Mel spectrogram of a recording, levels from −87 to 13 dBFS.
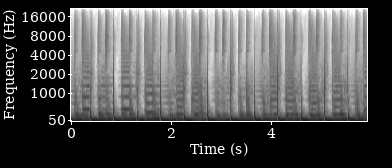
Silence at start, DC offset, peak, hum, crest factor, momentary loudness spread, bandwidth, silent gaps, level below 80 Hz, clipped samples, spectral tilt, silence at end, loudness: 0 s; under 0.1%; 0 dBFS; none; 6 dB; 1 LU; 19 kHz; none; -6 dBFS; under 0.1%; -5.5 dB/octave; 0 s; -9 LUFS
